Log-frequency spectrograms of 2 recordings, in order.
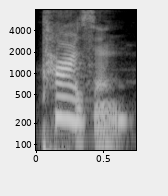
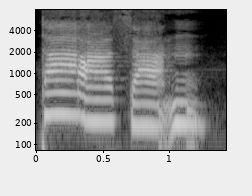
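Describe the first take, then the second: First: Tarzan with a strong, long first syllable and a weak, short second; English stress rhythm. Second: Tarzan in four equal beats, ta-a-za-n; drawn-out Japanese Tarzan, every mora equally timed and stressed; Japanese mora rhythm. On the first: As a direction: stress TAR, let zan drop short in Tarzan. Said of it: "up and down rhythm". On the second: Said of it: "equal amount of time and stress to each letter". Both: Shown as a demonstration.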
